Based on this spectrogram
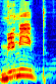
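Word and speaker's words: Miep: y esa mujer se llamaba Maip Jis. ¿Cómo le pronunciamos? – Mip. Me dijeron recién desde Países Bajos. – En la serie lo dicen Mip.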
